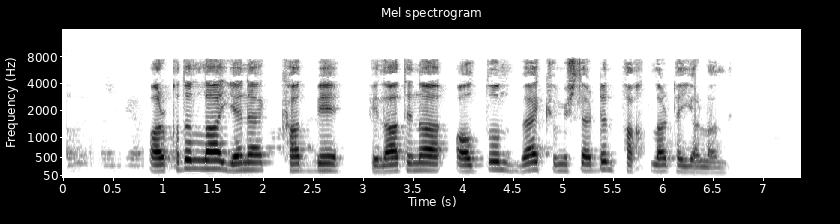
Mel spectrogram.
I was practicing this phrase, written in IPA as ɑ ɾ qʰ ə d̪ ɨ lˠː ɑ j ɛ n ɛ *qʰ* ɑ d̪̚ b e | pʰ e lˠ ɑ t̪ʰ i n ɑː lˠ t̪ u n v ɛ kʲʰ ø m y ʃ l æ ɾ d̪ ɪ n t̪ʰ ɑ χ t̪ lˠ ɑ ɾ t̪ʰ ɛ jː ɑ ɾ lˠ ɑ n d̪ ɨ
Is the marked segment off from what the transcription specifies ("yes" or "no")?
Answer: yes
